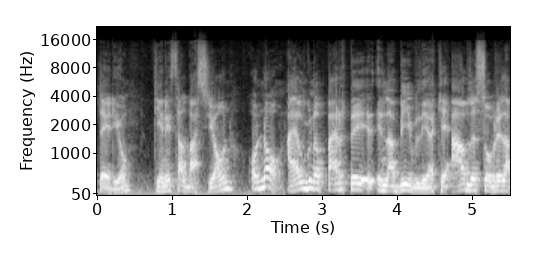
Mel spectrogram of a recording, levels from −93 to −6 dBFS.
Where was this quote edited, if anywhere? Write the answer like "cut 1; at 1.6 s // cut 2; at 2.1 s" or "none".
cut 1; at 2.5 s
